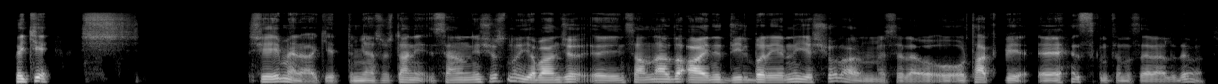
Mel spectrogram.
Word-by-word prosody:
Peki, 130 -2 +6 0.3
ş - - -4 1.3
şeyi 120 +3 +3
merak 80 - -1
ettim 85 - -5
ya 90 0 -1
sonuçta, 95 +4 -4
hani, 100 -4 -3
sen 100 +3 -3
onu 105 +1 -3
yaşıyorsun 145 +7 -4
da 150 - -2
yabancı, 105 +1 +3
eee, 100 -1 0
insanlar 110 +5 +1
da 130 - +4
aynı 105 -1 +6
dil 105 -1 -2
bariyerini 110 +3 +2
yaşıyorlar 135 - -2
mı 80 -1 -7
mesela? 80 0 -5
O - - -3
o - - -3
ortak - - 0
bir, - - -2
eee, 90 +7 0
sıkıntınız 90 -8 -8
herhâlde, 80 0 -3
değil 120 +3 -4
mi? - - -11
105 Hz, 155 wpm, -23 LUFS, 90-120 Hz, 1.3 s, Peki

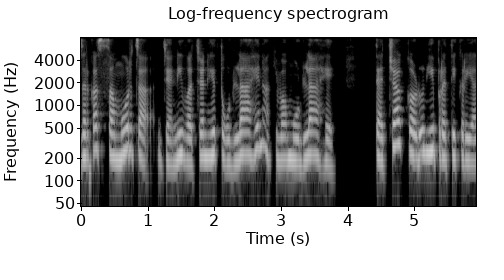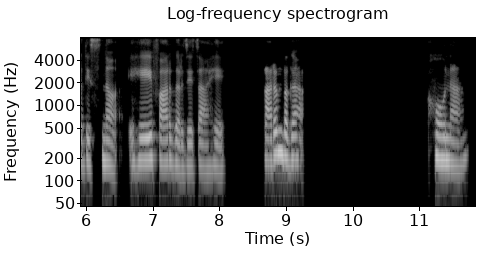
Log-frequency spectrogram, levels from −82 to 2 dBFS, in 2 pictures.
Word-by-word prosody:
जर 205 0 +2
का 255 - +4
समोरचा 220 -3 +3 0.3
ज्यानी 180 +4 +1
वचन 195 +1 0
हे 215 - +4
तोडलं 180 +1 0
आहे 220 +3 +1
ना 275 -5 -3
किंवा 190 -1 -1
मोडलं 190 +3 +2
आहे, 180 -6 -2 0.6
त्याच्याकडून 225 +2 +2
ही 235 - +6
प्रतिक्रिया 200 -3 -1
दिसणं 175 -2 -3 0.3
हे 185 +1 +3
फार 175 0 +2
गरजेचं 155 0 -4
आहे. 150 0 -7 0.6
कारण 215 +6 +4
बघा 195 -3 +1 2.0
हो 190 -2 +3
ना. 170 -2 -3
195 Hz, 120 wpm, -26 LUFS, 175-220 Hz, 2.0 s, ही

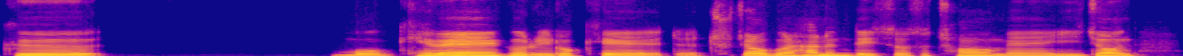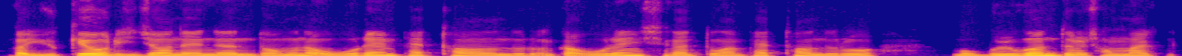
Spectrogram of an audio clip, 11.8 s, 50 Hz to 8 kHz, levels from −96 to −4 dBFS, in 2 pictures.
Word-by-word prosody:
그 170 -3 +4 1.1
뭐 130 -2 -2
계획을 180 +5 +4
이렇게 130 -2 -1
저 - - -9
추적을 215 -6 0
하는 205 -2 +3
데 135 - 0
있어서 120 +2 -6
처음에 125 - -1
이전 145 - 0 0.3
그러니까 150 -10 0
6 120 - -6
개월 205 -2 +5
이전에는 155 +2 -1
너무나 160 +9 0
오랜 185 - 0
패턴으로 170 -6 -3
그러니까 110 -6 -3
오랜 155 - 0
시간 165 -4 -6
동안 135 -3 -4
패턴으로 145 -7 -4 0.3
뭐 110 -2 -3
물건들을 170 - +3
정말 120 -1 -3
150 Hz, 320 characters per minute, -21 LUFS, 125-180 Hz, 1.1 s, 개월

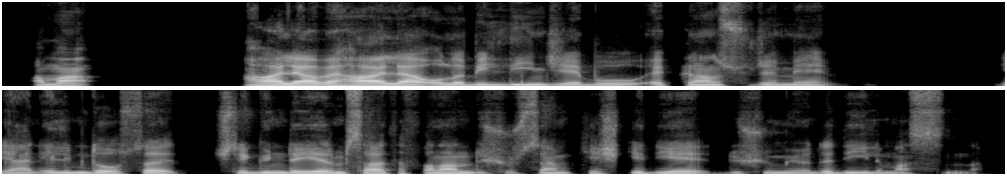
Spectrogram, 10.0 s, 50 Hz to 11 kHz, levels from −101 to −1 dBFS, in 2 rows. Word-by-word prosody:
Ama 185 +7 +1 0.8
hâlâ 135 +2 +7
ve 130 - +6
hâlâ 135 +1 +6
olabildiğince 130 -3 0
bu 115 -2 -4
ekran 130 +1 -2
süremi, 110 0 -7 0.8
yani, 105 -1 -6
elimde 120 +1 -1
olsa 115 +3 -1 0.2
işte 115 - -6
günde 110 +1 0
yarım 110 +1 +1
saate 110 +1 -2
falan 110 -1 -1
düşürsem 95 0 -8
keşke 90 +1 -9
diye 115 +6 -3
düşünmüyor 95 -1 -9
da 115 - -3
değilim 95 -5 -5
aslında. 85 +1 -15
115 Hz, 140 wpm, -27 LUFS, 105-130 Hz, 0.8 s, hâlâ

